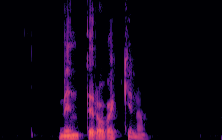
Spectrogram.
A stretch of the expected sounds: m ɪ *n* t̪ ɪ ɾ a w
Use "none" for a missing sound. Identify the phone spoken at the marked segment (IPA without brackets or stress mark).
n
